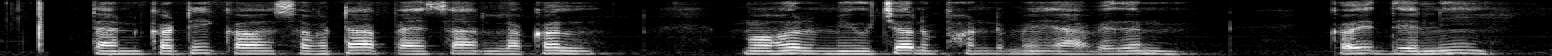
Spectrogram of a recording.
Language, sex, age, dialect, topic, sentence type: Maithili, male, 18-24, Bajjika, banking, statement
